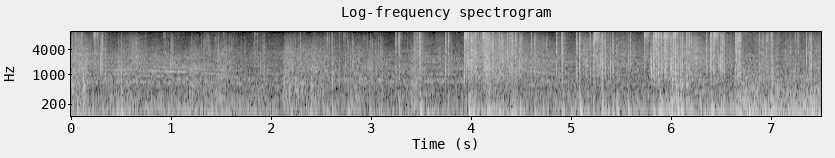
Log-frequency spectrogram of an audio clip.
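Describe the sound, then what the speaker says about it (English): Infantry volleys of musket fire in Napoleon Total War crackle and pop in dense, overlapping bursts, a loud and continuous battlefield barrage that swells toward the end. "We've got infantry units firing up."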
